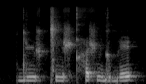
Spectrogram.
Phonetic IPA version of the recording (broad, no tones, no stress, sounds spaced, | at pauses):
d yː ʃ ǀ iː ʃ qʰ i ʃ ŋ ɡ ɯ b e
